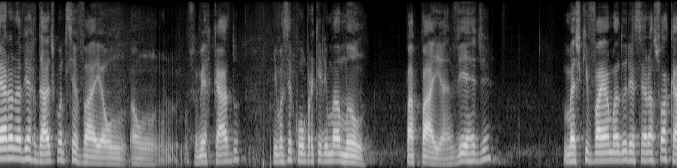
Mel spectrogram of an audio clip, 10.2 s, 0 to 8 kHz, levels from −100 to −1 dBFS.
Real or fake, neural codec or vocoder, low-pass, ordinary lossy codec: fake; codec, 16 kHz, 4 kbps, X-Codec, HuBERT features, trained on LibriSpeech; none; none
